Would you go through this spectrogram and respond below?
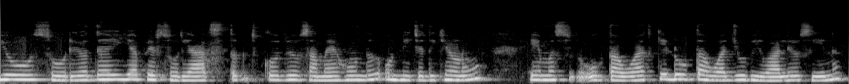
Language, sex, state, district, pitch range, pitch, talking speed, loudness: Garhwali, female, Uttarakhand, Tehri Garhwal, 195-220 Hz, 205 Hz, 170 wpm, -13 LUFS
